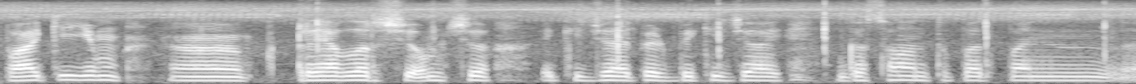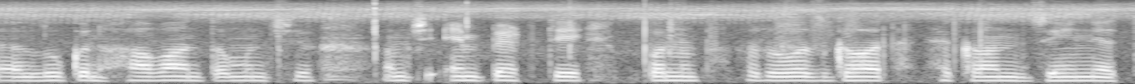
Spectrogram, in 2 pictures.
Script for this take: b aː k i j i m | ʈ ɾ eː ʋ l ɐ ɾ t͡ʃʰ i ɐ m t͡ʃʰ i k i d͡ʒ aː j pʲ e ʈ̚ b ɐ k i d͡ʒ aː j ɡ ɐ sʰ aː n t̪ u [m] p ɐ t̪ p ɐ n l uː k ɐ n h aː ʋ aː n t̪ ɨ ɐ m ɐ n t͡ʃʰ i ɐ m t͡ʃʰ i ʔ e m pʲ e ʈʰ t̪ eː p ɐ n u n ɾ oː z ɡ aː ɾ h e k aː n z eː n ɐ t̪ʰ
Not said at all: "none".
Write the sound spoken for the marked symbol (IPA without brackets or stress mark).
none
